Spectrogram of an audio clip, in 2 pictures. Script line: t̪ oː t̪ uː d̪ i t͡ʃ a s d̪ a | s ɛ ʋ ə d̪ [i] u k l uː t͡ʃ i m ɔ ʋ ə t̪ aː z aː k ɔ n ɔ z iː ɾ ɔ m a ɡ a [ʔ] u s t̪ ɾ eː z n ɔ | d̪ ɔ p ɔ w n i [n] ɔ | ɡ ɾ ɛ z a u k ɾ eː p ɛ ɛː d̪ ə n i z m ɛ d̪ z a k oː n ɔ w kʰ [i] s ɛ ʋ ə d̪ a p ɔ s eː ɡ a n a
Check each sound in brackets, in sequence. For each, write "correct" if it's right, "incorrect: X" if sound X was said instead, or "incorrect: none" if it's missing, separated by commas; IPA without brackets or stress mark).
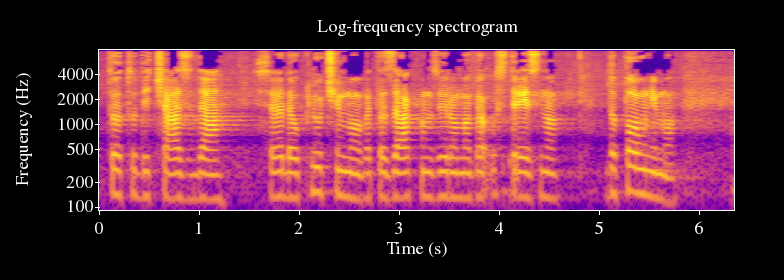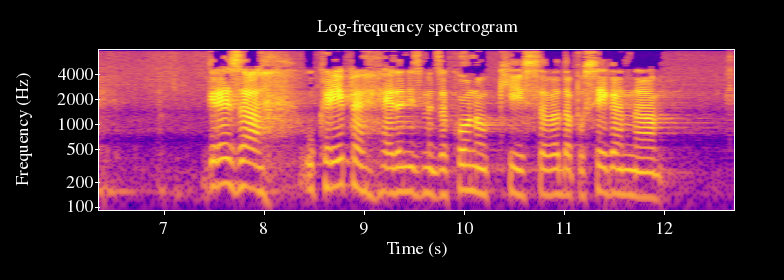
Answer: incorrect: a, correct, incorrect: m, correct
